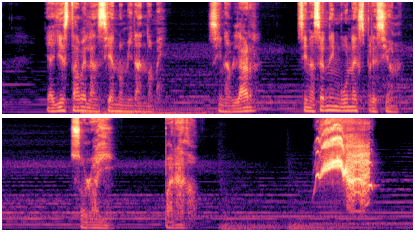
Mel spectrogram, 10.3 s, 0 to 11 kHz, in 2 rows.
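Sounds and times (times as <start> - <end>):
speech: 0.5 - 5.1, 6.0 - 6.6, 7.2 - 7.6
man in bed screaming in terror: 9.0 - 9.8.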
